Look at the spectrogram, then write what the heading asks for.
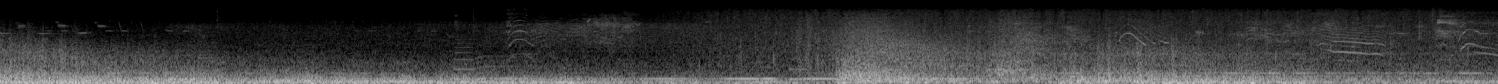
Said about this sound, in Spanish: Pero una noche todo cambió. Empezamos a escuchar relámpagos y truenos.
